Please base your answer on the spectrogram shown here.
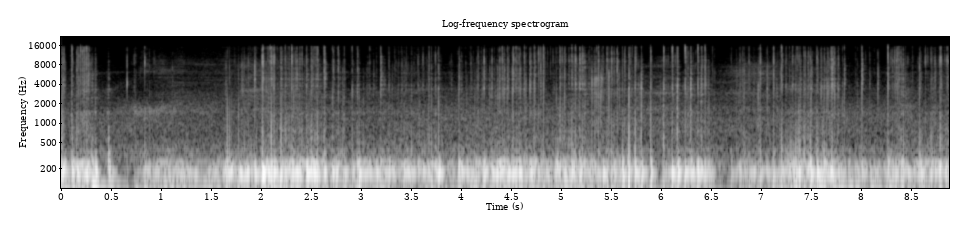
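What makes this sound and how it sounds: Long orange acrylic nails scratch the hollow metal mesh grille of a silver condenser microphone. A dense, continuous scraping and rustling rides over a steady low hum, broken by quick clicking transients, with the loudness swelling and dipping throughout.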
